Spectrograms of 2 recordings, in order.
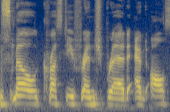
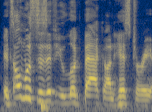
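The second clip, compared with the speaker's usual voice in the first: ordinary talk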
